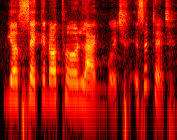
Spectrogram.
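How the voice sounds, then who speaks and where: An English tutor from India, a woman whose first language is Malayalam, runs a video-call lesson at a moderate pace in a slightly high voice. Encouraging throughout, she checks in often with "right?" The recording quality is low.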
